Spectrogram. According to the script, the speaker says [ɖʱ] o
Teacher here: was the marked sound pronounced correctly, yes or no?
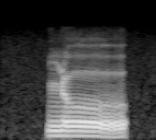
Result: no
